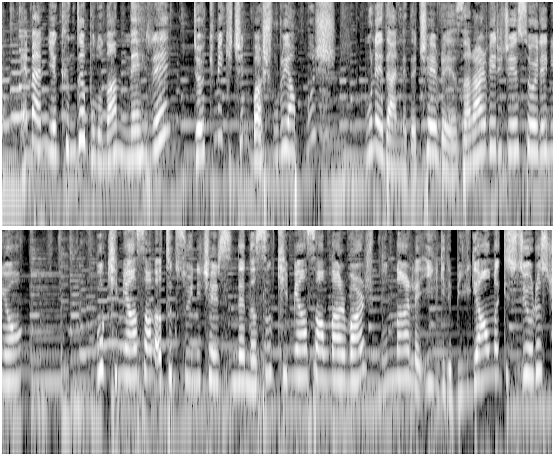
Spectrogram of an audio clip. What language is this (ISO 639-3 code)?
tur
